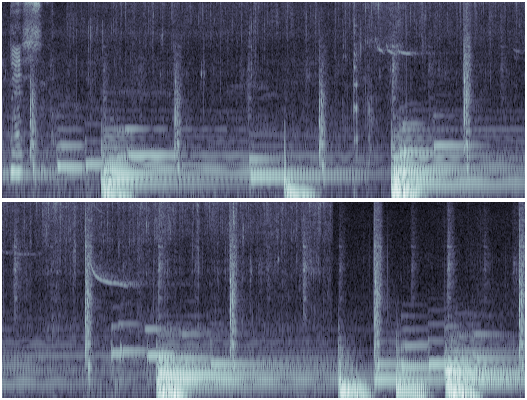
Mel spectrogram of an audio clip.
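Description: Background music: held chords, each struck and left to fade, with a new chord every two to three seconds.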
